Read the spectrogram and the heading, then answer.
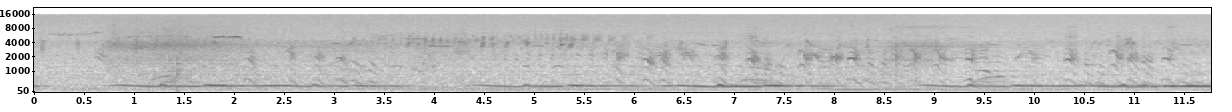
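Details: Lekking greater prairie chicken males in their March–April mating ritual: deep, hollow moaning booms about two seconds long repeat every three to four seconds, with scattered chattering and cackling calls from other displaying birds.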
